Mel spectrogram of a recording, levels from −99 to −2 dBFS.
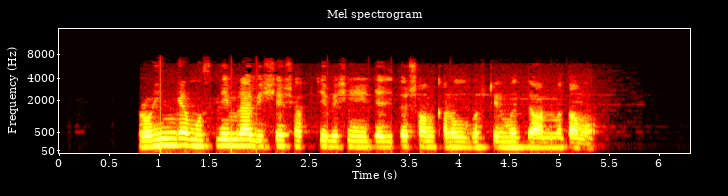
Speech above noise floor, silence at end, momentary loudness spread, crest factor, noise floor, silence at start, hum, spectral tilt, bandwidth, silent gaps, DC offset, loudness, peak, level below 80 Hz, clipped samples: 64 dB; 0.95 s; 8 LU; 16 dB; -80 dBFS; 0.8 s; none; -7.5 dB/octave; 6.8 kHz; none; under 0.1%; -17 LUFS; -2 dBFS; -52 dBFS; under 0.1%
